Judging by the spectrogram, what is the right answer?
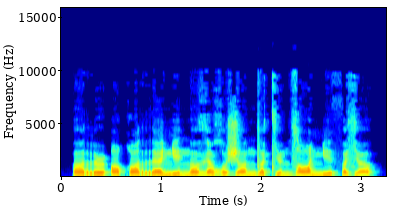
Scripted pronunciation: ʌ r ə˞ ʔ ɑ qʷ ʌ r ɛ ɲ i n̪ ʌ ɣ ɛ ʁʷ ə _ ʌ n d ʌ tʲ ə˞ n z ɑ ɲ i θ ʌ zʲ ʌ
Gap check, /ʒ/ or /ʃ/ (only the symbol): ʒ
